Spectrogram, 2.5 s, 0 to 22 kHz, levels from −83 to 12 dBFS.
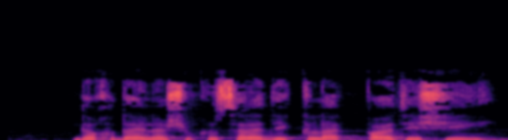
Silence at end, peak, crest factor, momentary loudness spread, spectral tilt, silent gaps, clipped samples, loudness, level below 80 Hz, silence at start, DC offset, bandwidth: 0 s; -4 dBFS; 20 dB; 8 LU; -3 dB/octave; none; under 0.1%; -22 LUFS; -62 dBFS; 0.35 s; under 0.1%; 11 kHz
